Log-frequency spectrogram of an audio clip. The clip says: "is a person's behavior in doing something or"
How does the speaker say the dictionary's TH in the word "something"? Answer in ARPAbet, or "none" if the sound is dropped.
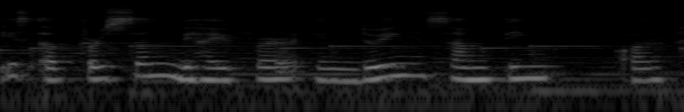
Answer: T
